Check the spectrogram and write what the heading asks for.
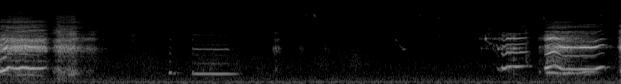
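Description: A woman crying in distress: a wailing cry at the start, a short whimper about two seconds in, and another loud wail near the end.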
